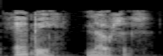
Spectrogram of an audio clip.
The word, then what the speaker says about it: epignosis: There is another word for knowledge used in the Bible, and it's pronounced epignosis. And it's the word gnosis with a preposition epi in front of it, which is full knowledge.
